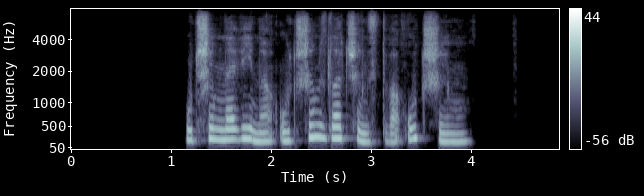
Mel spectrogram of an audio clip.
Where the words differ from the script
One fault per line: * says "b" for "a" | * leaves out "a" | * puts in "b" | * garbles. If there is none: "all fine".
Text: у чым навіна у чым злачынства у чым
all fine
